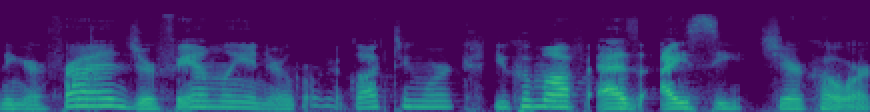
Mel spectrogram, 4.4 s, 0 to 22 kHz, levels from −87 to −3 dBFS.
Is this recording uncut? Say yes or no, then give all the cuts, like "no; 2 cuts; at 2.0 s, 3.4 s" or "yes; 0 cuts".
no; 2 cuts; at 1.5 s, 2.4 s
